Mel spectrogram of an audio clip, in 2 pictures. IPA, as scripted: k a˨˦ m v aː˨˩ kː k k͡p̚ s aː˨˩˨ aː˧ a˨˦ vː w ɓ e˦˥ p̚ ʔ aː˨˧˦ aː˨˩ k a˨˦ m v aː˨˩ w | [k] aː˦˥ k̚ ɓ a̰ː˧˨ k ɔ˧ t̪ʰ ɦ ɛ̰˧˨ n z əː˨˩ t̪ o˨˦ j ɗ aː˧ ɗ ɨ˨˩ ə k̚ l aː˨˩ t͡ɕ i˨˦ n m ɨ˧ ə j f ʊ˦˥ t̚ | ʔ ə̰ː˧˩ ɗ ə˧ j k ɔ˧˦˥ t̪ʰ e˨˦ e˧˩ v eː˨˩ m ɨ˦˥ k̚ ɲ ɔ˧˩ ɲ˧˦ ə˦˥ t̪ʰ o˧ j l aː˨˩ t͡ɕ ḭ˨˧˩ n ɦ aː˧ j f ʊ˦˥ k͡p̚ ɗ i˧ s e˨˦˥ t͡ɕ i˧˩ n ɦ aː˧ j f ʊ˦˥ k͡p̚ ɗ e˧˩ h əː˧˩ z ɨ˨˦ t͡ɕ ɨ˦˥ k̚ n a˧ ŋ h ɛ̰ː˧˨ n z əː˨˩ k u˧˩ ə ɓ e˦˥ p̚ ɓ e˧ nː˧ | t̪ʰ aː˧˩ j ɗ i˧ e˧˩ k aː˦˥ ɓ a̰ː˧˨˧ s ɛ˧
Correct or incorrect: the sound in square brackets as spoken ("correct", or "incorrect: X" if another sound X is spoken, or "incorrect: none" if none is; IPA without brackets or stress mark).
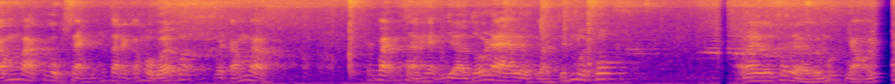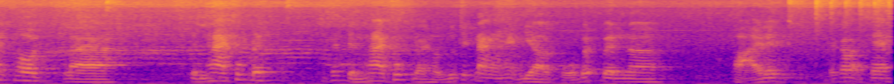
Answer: correct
